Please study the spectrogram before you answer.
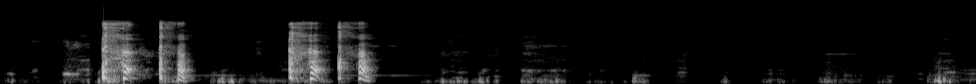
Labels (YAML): expert_labels:
- quality: good
  cough_type: dry
  dyspnea: false
  wheezing: false
  stridor: false
  choking: false
  congestion: false
  nothing: true
  diagnosis: upper respiratory tract infection
  severity: mild
age: 26
gender: female
respiratory_condition: true
fever_muscle_pain: false
status: COVID-19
